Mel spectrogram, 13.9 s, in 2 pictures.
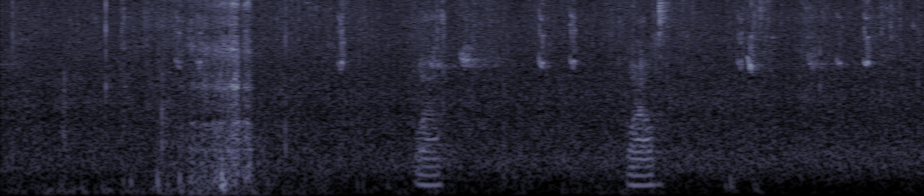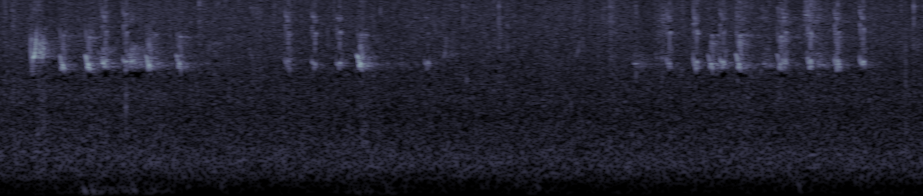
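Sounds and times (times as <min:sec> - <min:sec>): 
low rushing noise: 0:00.0 - 0:13.8
wild bird calling in high-pitched chirps: 0:02.4 - 0:13.6
speech: 0:03.2 - 0:03.6.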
